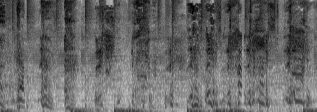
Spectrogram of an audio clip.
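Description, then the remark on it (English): A person repeatedly clears their throat and coughs in quick succession, loud, with rough voiced sounds running between the bursts. “Not one of those throat clearings or coughs was repeated.”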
